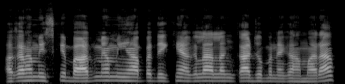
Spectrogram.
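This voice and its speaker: Male Hindi teacher, fairly high, bright and crisp voice, dry close sound; explains patiently and repeats each point. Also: steady tone, a little fast, no room sound. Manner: explains step by step, repeats lines, addresses students as dear children. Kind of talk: exam-prep grammar lesson.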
